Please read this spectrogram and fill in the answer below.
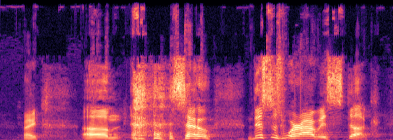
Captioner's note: chuckles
